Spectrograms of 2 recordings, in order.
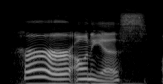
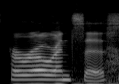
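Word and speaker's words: hereroensis: Heronius. – Onus. There's like an extra syllable in there.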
